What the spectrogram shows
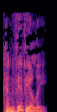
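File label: "convivially", British English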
